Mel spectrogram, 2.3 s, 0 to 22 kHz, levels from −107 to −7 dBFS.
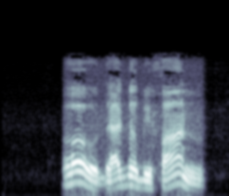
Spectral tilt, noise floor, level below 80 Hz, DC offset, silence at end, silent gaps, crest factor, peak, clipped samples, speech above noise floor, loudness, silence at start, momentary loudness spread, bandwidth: -6 dB/octave; -85 dBFS; -56 dBFS; under 0.1%; 0.25 s; none; 12 dB; -2 dBFS; under 0.1%; 72 dB; -14 LUFS; 0.65 s; 6 LU; 7.6 kHz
